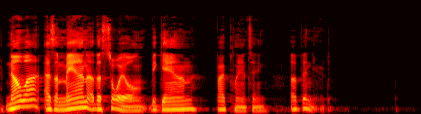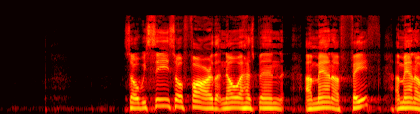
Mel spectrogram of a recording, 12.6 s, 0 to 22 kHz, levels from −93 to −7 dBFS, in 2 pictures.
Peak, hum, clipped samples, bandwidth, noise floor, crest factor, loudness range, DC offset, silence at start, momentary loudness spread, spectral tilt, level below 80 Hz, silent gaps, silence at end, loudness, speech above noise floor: -16 dBFS; none; under 0.1%; 13 kHz; -86 dBFS; 20 dB; 19 LU; under 0.1%; 0 s; 17 LU; -4 dB/octave; -74 dBFS; none; 0 s; -35 LUFS; 51 dB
